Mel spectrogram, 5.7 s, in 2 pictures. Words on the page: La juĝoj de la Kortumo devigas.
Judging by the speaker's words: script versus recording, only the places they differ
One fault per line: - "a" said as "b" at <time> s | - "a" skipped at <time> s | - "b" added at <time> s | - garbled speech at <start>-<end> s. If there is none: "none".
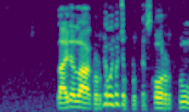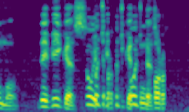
- "juĝoj" skipped at 0.9 s
- garbled speech at 1.4-2.3 s
- garbled speech at 4.1-5.3 s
